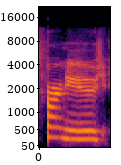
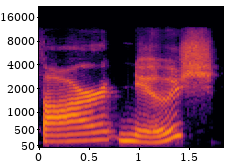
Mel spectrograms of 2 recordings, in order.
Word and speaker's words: Farnoosh: And I'm like, my name is Farnoosh. It's very easy. It sounds just like it's spelled Farnoosh.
